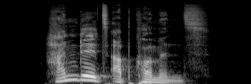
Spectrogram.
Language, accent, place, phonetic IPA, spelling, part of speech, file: German, Germany, Berlin, [ˈhandl̩sˌʔapkɔməns], Handelsabkommens, noun, De-Handelsabkommens.ogg
- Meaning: genitive singular of Handelsabkommen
